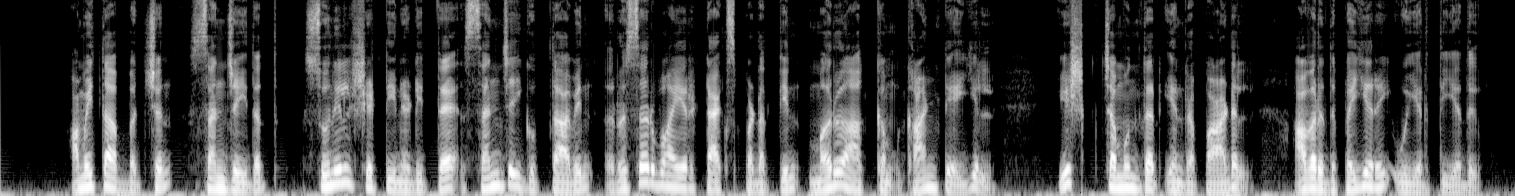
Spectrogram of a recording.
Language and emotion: Tamil, neutral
